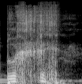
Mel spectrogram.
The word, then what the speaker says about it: Blckk: It's Black, right? I'm saying it right. Yes. Yes, Yeah, it's Black. finally somebody who doesn't call me Blckk.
